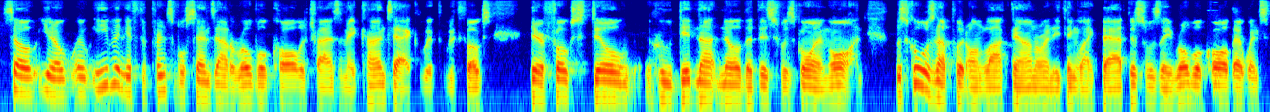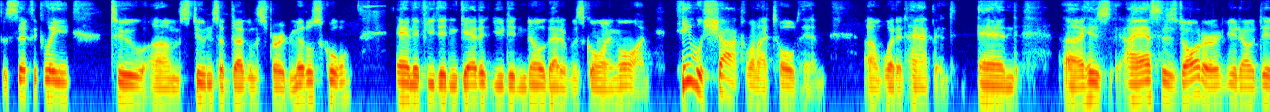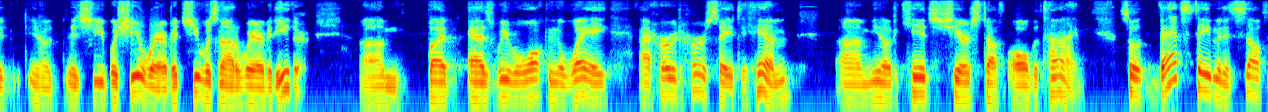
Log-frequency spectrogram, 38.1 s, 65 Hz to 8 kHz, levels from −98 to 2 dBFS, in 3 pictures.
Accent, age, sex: American, 50-69, male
